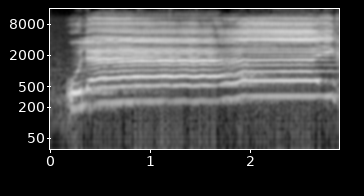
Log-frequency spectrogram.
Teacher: کھڑی زبر کے بعد حمزہ اسی کلمے میں ہے تو یہاں پر مد متصل ہوگی، 2 سے 3 الف تک کھینچ کر پڑھیں گے۔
